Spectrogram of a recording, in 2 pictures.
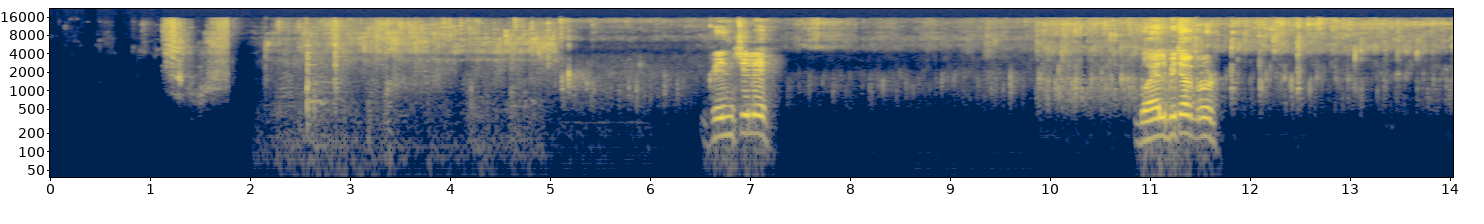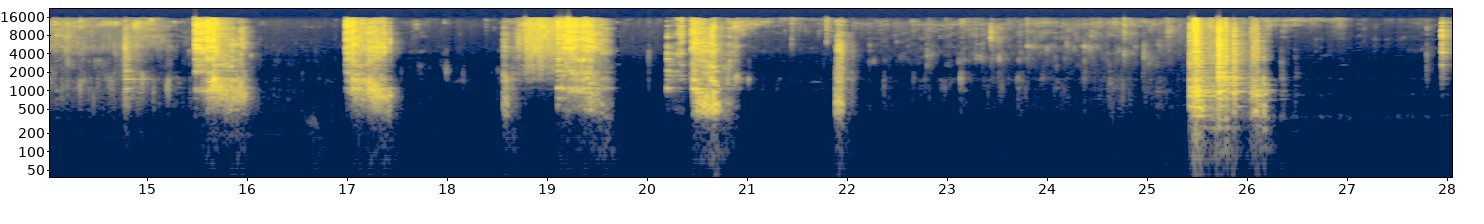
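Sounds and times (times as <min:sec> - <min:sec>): metal spatula scraping wok: 0:01.1 - 0:01.8, 0:14.8 - 0:16.1, 0:17.0 - 0:17.6, 0:18.6 - 0:21.0
metal lid clattering on wok: 0:25.4 - 0:26.3.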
